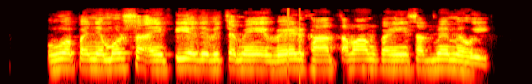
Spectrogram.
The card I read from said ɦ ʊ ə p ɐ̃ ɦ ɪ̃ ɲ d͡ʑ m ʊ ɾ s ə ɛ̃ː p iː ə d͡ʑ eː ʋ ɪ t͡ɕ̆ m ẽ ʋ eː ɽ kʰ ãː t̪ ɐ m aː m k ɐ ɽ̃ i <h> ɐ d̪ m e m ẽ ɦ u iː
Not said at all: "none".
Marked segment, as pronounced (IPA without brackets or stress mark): s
